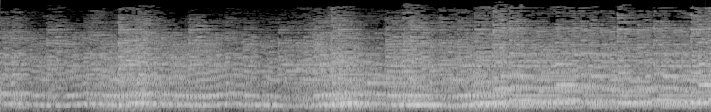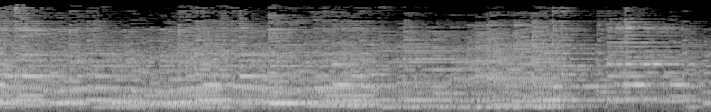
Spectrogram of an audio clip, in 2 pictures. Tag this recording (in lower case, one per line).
music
